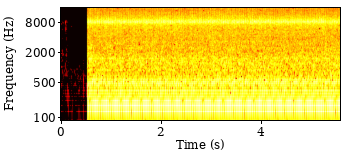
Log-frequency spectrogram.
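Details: MTD Cub Cadet lawn tractor repowered with a 13 hp Briggs flathead engine after a carburetor replacement. It thumps along at a steady, even beat with no surging or hunting; normal running.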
